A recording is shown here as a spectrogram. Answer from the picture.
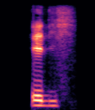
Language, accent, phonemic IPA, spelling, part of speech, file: French, France, /e.li/, Élie, proper noun, LL-Q150 (fra)-Élie.wav
- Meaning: 1. Elijah (prophet) 2. a male given name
